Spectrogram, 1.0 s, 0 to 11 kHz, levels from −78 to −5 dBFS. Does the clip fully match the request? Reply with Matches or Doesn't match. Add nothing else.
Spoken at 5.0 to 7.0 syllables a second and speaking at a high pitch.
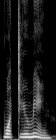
Doesn't match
